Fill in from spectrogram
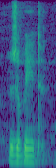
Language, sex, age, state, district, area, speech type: Urdu, male, 18-30, Delhi, Central Delhi, urban, spontaneous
